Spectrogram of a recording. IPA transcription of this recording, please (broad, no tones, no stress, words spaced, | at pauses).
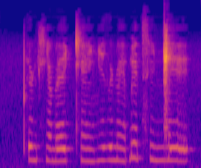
pʰeɳçãɳɛ cʰẽʎi ðiɳẽɓẽt͡sʰĩ ŋ͡ǁe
